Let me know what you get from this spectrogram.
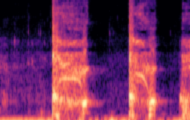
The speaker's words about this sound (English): The coughs are getting worse and worse.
